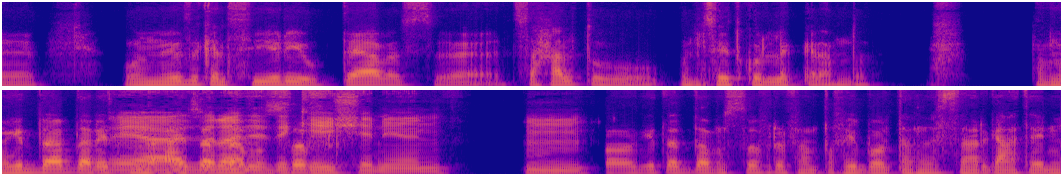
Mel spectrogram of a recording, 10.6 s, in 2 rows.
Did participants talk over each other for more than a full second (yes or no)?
yes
